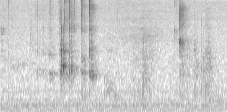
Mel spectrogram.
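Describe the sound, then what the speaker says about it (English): Crisp crunching bites into a pickle, two close together and then another, with soft chewing between them, close up and fairly quiet. "Oh, what a crunch. They're very crunchy."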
